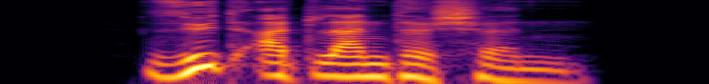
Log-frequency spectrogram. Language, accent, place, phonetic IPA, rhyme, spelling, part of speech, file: German, Germany, Berlin, [ˈzyːtʔatˌlantɪʃn̩], -antɪʃn̩, südatlantischen, adjective, De-südatlantischen.ogg
- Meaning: inflection of südatlantisch: 1. strong genitive masculine/neuter singular 2. weak/mixed genitive/dative all-gender singular 3. strong/weak/mixed accusative masculine singular 4. strong dative plural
